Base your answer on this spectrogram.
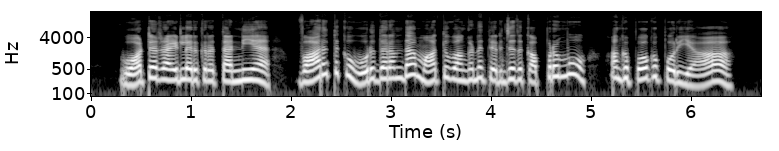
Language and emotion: Tamil, disgusted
